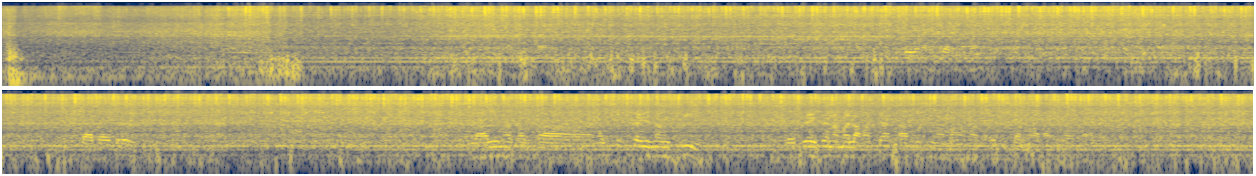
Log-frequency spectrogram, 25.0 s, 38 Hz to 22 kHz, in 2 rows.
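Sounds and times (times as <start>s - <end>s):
loud low thump: 0.0s - 0.4s
car engine idling roughly: 0.0s - 25.0s.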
